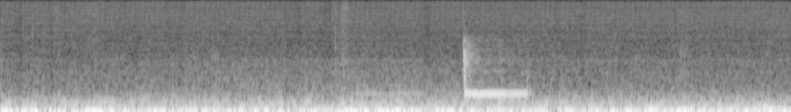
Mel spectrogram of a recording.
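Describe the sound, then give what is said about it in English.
A brief electronic ringing tone from an outgoing phone call placed through Siri sounds once midway through, fairly soft, over a steady low rumble of background noise; no one speaks. “Nope, it's ringing.”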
